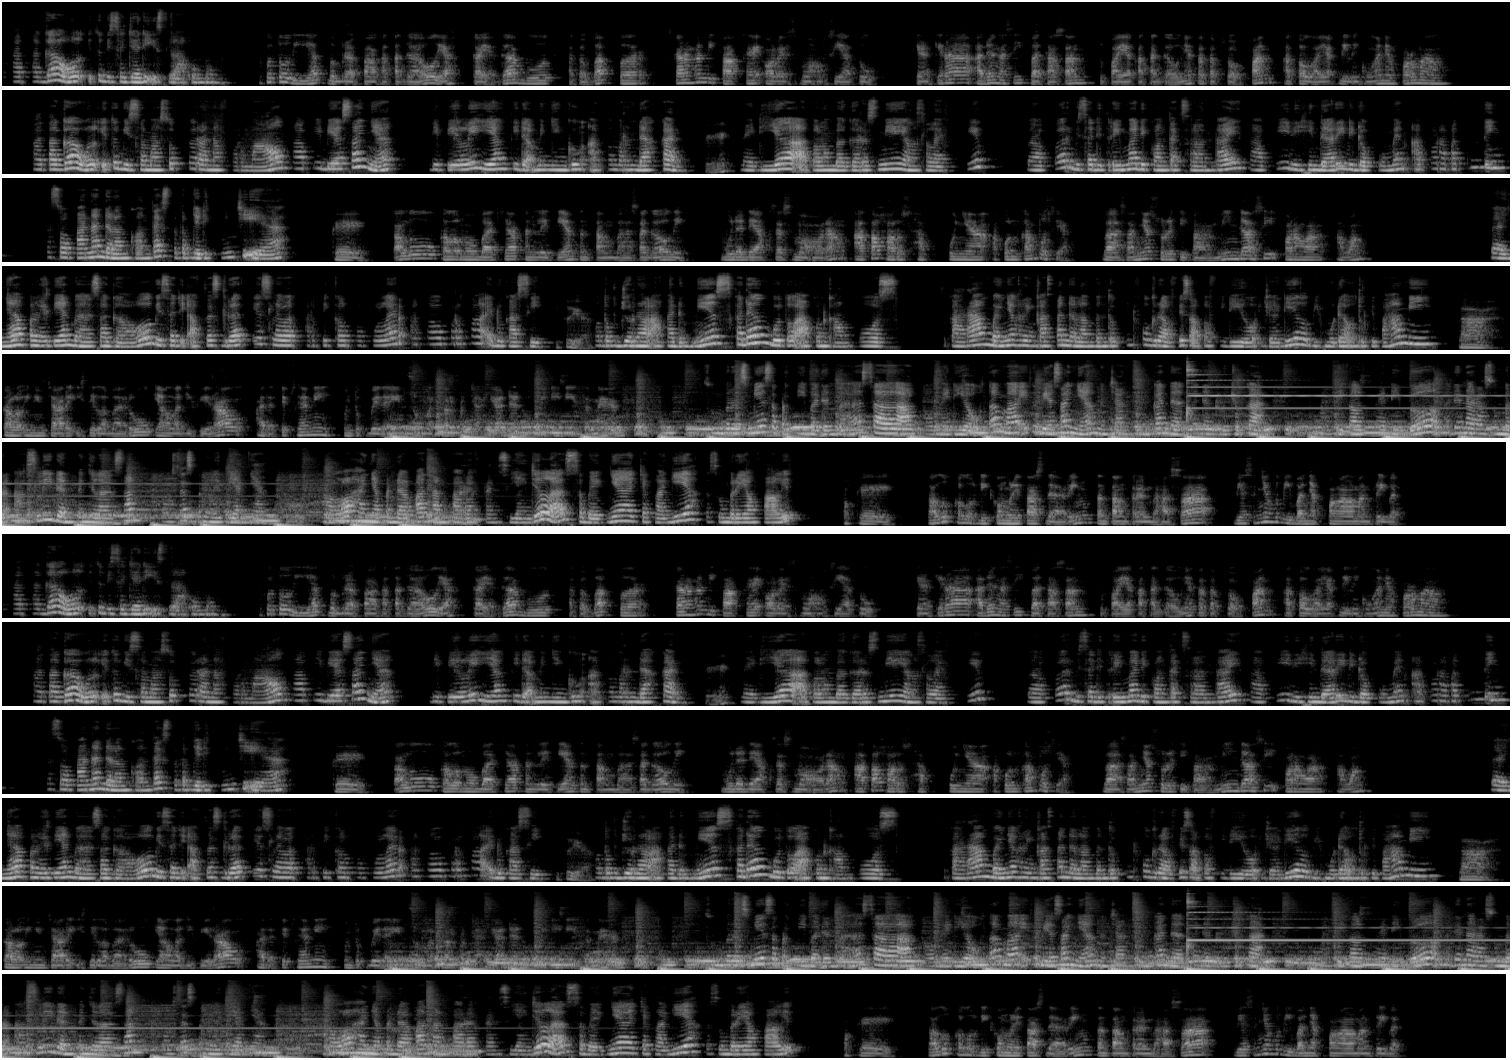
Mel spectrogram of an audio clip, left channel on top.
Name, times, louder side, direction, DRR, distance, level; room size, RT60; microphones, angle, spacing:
voice 1, 0.1-2.2 15.4-19.0 19.4-21.9 22.5-24.9 25.3-30.1 30.7-33.0 45.0-49.2 49.5-50.6 51.2-54.2 54.7-59.5 67.4-73.0 73.5-78.0 78.6-83.3, left 2 dB, 85° left, 1.0 m, -27 dB
voice 2, 2.6-5.5 5.8-6.4 6.7-8.7 9.1-14.5 22.1-22.3 33.5-33.8 34.1-37.0 37.3-40.8 41.2-43.8 50.9-51.1 59.8-66.5 78.2-78.5 83.9-84.3 84.7-89.3, left 1 dB, 55° left, 0.6 m, -36 dB
sound 1, 64.1-80.1, equal, 25° right, 0.8 m, -28 dB
Musical instrument, 72.2-79.4, left 1 dB, 15° left, 0.5 m, -33 dB
2.6 x 2.2 x 2.3 m
head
